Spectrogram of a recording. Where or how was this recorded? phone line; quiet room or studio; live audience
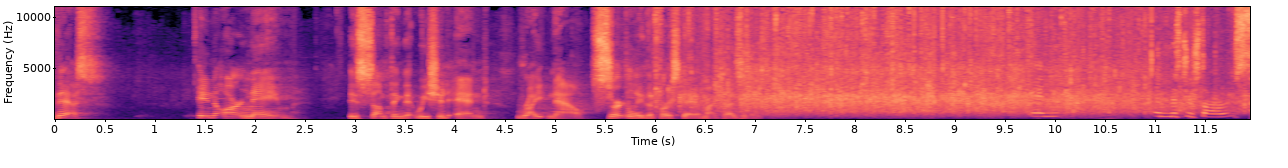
live audience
